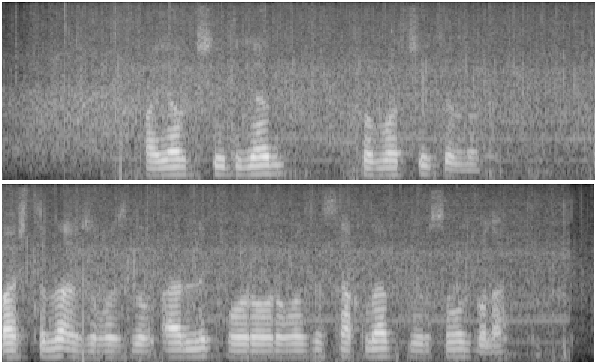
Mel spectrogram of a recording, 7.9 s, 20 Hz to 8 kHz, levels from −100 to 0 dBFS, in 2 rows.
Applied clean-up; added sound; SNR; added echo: none; Tools + Applause / Crowd; 11 dB; none.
